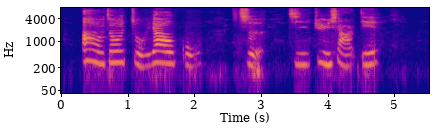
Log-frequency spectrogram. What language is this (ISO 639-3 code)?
zho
